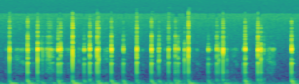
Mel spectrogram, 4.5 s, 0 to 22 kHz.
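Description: Long nails tap and scratch over two small, hollow, empty paper cups turned upside down and covered in colorful plastic rhinestones. The result is a fast, bright clicking, like typing, with about 22 sharp taps that die away almost instantly. Faint scratchy rustles fill the gaps between them.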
